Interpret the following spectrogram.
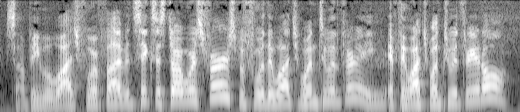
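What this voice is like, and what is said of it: Jewish vaudevillian comedian-style voice. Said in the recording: “Why are you talking like Jerry Seinfeld? ... you sound like a Jewish vaudevillian guy.”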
